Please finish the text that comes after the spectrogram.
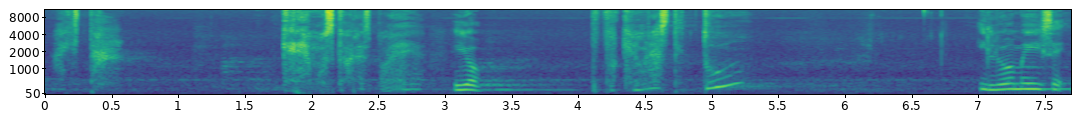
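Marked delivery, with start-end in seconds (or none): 0.1-2.8 whispered bedside request; hushed whisper. Retold or imitated. Doctor asking the minister to pray for her, whispered. Doctor points to the patient, retold. 4.2-5.2 comic whispered comeback, rising at the end; whispered retort. Retold or imitated. Nervous young minister whispering back to the doctor. His reluctant reply at bedside, retold.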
